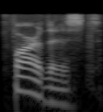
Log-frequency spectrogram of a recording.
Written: farthest

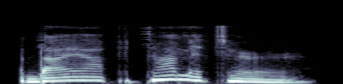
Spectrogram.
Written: dioptometer

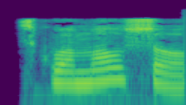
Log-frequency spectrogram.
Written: squamosal

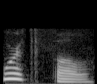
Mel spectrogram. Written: worthful

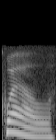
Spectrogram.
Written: quell

